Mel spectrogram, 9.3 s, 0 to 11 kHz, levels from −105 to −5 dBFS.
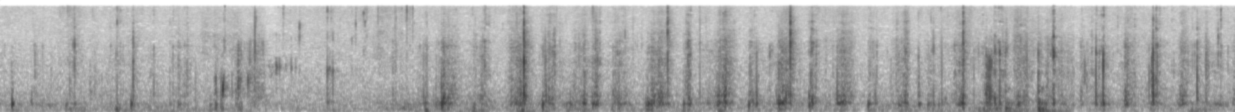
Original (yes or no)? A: yes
